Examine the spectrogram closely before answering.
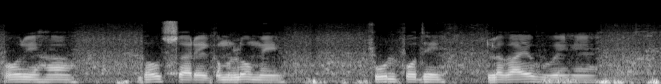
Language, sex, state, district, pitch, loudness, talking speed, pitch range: Hindi, male, Haryana, Rohtak, 110 Hz, -15 LUFS, 90 wpm, 105-120 Hz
